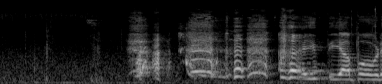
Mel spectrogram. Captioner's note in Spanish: Risas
